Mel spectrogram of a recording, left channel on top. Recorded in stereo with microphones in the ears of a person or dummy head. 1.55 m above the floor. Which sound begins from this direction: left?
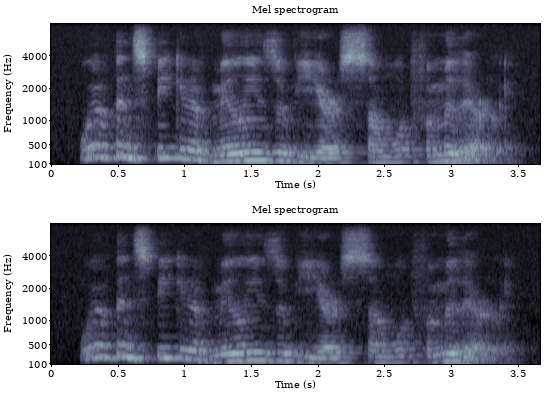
A man speaking, at 0.2 s.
